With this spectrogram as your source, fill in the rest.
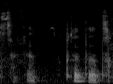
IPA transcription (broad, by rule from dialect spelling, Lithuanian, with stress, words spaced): ˈsɑːkɐ sʊˈprɑːtoːt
